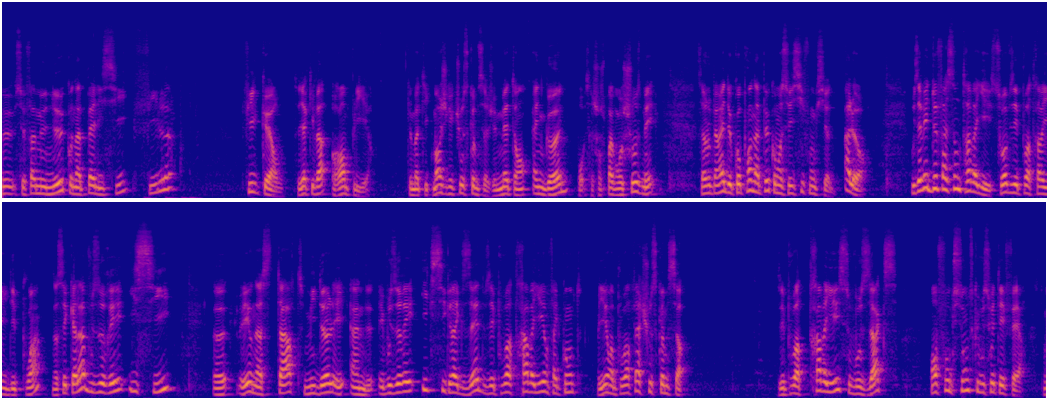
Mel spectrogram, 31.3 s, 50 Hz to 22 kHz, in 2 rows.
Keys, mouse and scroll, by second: 4.7 l, 7.8 click, 10.2 scroll up 4, 10.9 scroll down 2, 11.2-15.4 middle drag, 15.4 click, 23.9-26.7 drag, 28.6-31.3 drag.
